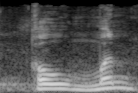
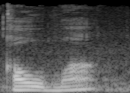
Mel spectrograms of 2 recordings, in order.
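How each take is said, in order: First: The word ends with an n sound. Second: The word ends with a long a vowel. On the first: The reading continues without stopping. "इसे क़ौमन पढ़ेंगे" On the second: The reader stops on this word. "वफ़ की सूरत में क़ौमा पढ़ा जाएगा"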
